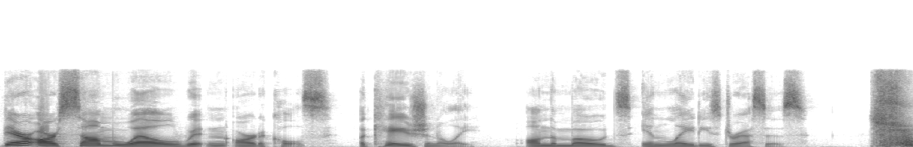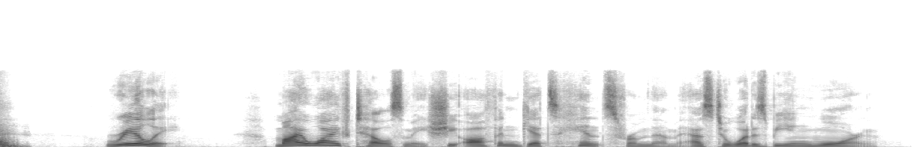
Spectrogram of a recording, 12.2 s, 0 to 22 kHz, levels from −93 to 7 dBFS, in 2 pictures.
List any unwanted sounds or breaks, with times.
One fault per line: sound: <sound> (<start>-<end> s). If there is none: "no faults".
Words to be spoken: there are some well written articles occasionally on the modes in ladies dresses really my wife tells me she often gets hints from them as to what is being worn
sound: sneeze (5.8-6.3 s)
